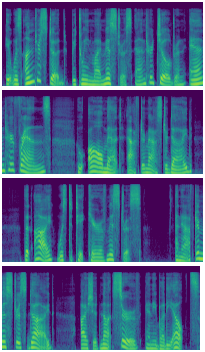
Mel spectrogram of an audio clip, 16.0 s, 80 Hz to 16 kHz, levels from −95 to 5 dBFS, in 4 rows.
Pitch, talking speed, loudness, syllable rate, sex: 180 Hz, 135 wpm, -19 LUFS, 3.9 syllables/s, female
